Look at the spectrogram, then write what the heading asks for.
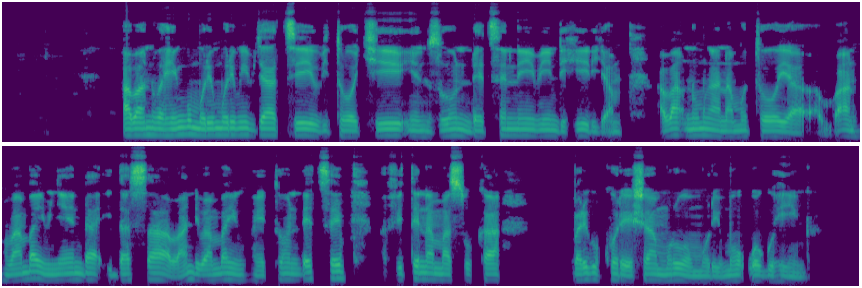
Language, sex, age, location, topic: Kinyarwanda, male, 25-35, Huye, agriculture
